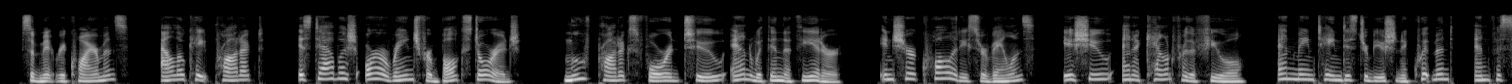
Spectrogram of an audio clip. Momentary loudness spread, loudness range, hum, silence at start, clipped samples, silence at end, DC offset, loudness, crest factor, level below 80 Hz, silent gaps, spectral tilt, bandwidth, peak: 6 LU; 2 LU; none; 0.25 s; under 0.1%; 0 s; under 0.1%; -20 LUFS; 16 dB; -56 dBFS; none; -5 dB/octave; 11 kHz; -2 dBFS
